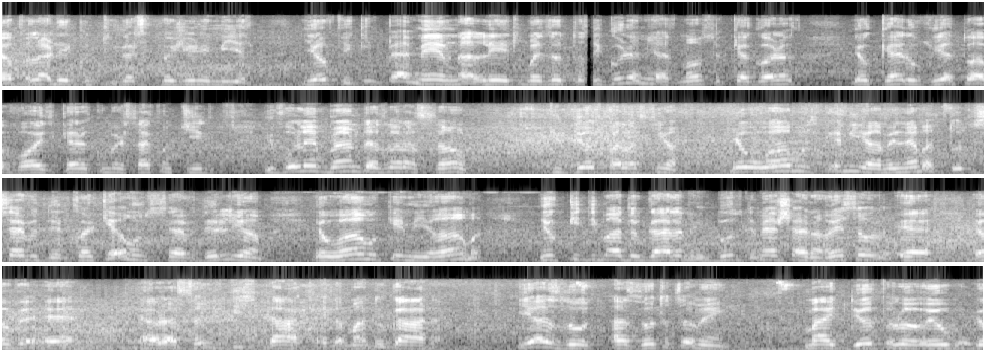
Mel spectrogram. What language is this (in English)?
Portuguese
